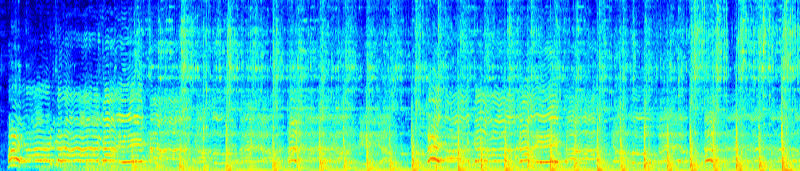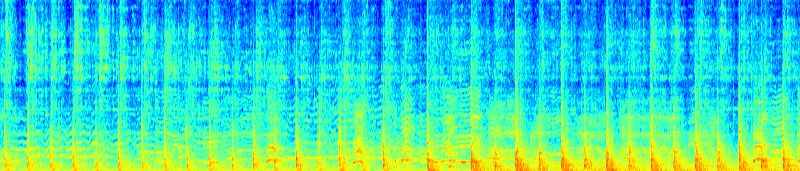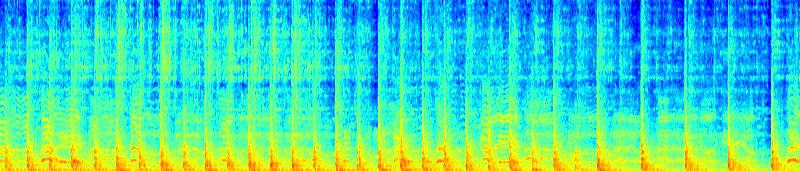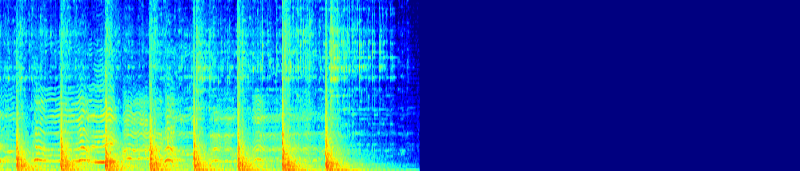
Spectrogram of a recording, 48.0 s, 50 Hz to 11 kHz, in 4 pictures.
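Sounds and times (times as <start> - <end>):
men singing together: 0.1 - 41.7
hand drums beating: 1.2 - 41.9.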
